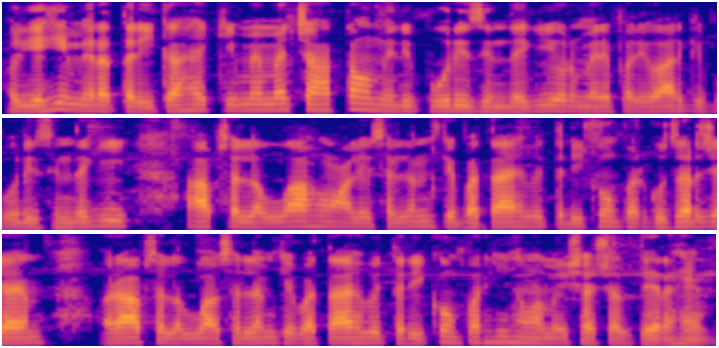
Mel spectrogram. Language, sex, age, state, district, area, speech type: Urdu, male, 18-30, Uttar Pradesh, Lucknow, urban, spontaneous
